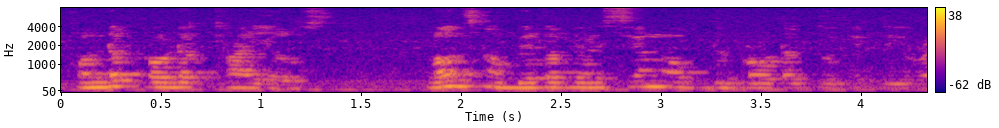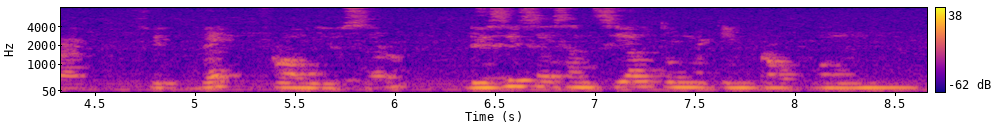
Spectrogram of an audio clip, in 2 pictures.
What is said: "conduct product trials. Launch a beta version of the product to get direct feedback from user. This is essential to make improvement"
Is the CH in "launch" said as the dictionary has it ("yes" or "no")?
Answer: no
